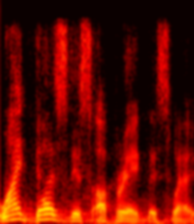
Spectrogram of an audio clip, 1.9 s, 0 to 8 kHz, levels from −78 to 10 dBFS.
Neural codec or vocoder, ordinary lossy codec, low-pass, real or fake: codec, 24 kHz, 1.5 kbps, HILCodec; AAC, 48 kbps; 7.2 kHz; fake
